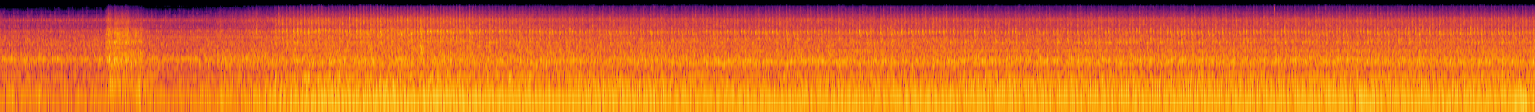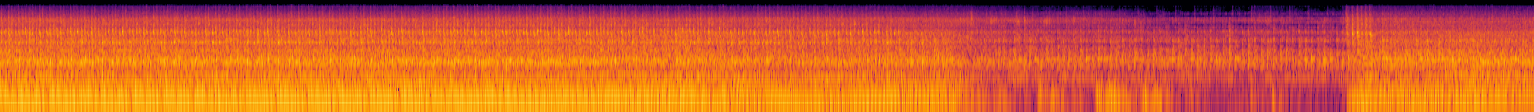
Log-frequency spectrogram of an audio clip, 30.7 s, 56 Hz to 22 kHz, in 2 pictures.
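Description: Sonalika DI 750 tractor's diesel engine running at raised revs while its hydraulics tip a sand-loaded trailer. A sharp click about a second in, then the engine picks up and runs steadily; it drops quieter for a few seconds near the end.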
